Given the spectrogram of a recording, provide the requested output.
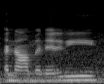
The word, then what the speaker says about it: anonymity: so it's kind of like that anonymity. – Sure. – Did I say that right? – Anonymity. – Anonymity.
